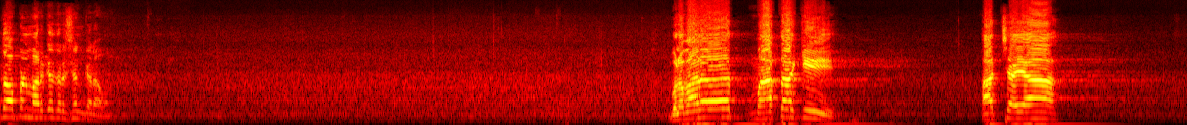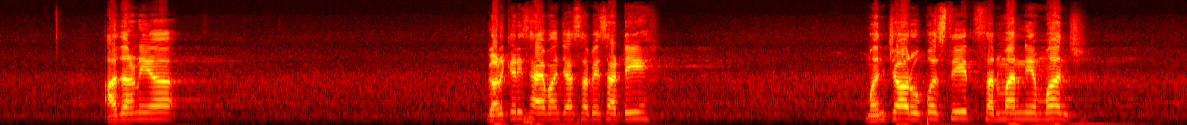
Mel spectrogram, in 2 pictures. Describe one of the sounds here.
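A man speaks forcefully in short bursts through a microphone and loudspeakers, echoing in a large space.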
